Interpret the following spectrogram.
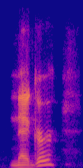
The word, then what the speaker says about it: Nager: two different ways um in the us we usually pronounce it with a hard a so it's negr and then in germany we say nagar so what's your preference today uh nagar's fine it rhymes with lager it's easy there you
